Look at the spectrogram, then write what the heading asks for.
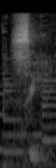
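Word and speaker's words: สี่: Sehingga kelas tinggi saat dikasih my egg itu akan siang egg. Jadi dibacanya si. Si. Si. Sekali lagi, si. Kalau si tanpa my egg itu artinya warna. Oke? Okay? Jadi ini si. Si. Hati-hati ya, beda nada, beda arti.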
